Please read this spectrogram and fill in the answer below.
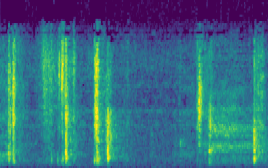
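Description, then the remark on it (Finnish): Crinkly bag rustling in short, irregular bursts, fairly quiet, with a few soft scraping scoops as a teaspoon of cumin (jeera) spice mix is taken from the bag. No one speaks. “Ja tästä otetaan nyt sitten yksi teelusikallinen tätä mausteseosta”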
